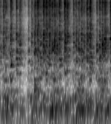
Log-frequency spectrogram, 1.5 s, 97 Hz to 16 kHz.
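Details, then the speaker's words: 1964 Chevy C10 pickup with freshly built small-block Chevy V8, first start after install, distributor recently out: deep throaty V8 burble at steady idle, no ticking, knocking or skipping; normal idle. "yeah. Like a throaty V8 for you. Yeah. Yeah, that sounds good."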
